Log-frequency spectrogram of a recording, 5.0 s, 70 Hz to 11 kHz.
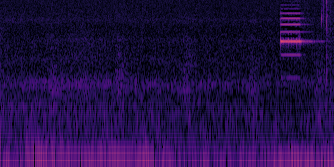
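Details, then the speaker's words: A single short electronic beep over quiet room noise from a Woodpecker iLED dental curing light on its 20-second program 2, which beeps every 5 seconds while polymerizing Filtek Z250 composite in a curing-depth test device. "program two 20 seconds the lamp beeps from five every five seconds so we can make an estimation when the polymerization will end"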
